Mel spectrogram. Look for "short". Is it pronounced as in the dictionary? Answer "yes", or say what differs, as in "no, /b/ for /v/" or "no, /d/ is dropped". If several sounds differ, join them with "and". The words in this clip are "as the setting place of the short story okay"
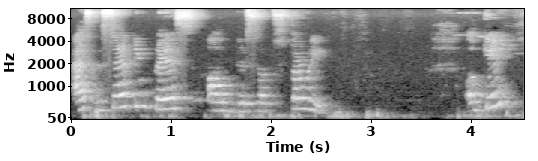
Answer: no, /s/ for /ʃ/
